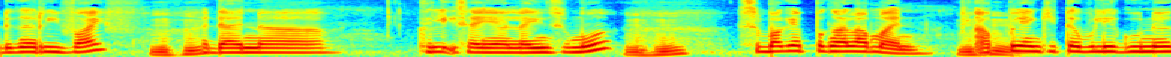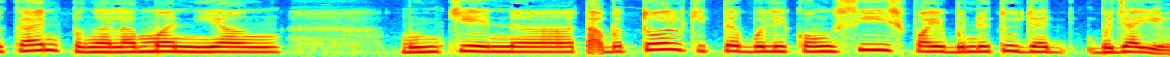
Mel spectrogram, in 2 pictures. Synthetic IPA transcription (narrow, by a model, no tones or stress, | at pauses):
dəŋanrivajfdanə | kəlɪk̚sajaŋlaɪnsəmũə | səbaɡajpəŋalamãnʔa̰pəjaŋkit̪əbolɛhɡunãkanpəŋalamãnjaŋ | mũŋkɪnət̪a̰ʔbət̪ʊlkit̪əbolɛhkɔŋsisu̥pajabəndət̪ud͡ʒabərd͡ʒajə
